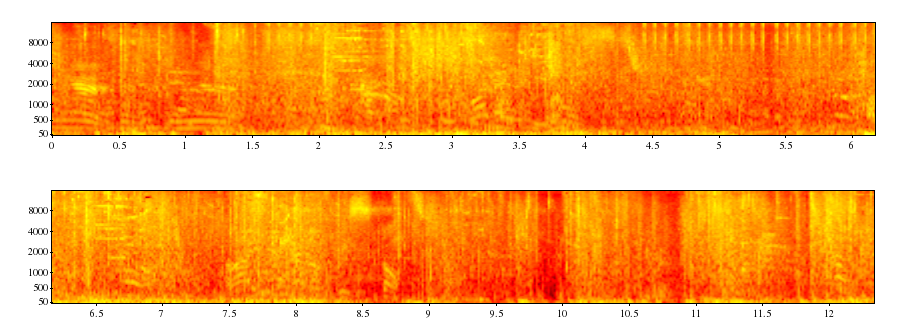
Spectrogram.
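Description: A heavy energy weapon fires in rapid bursts.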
